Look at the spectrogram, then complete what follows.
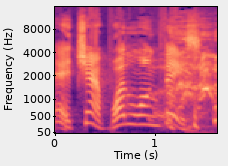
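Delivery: put-on Scottish accent pitched very high. Telling a story, speaker quotes what Jimmy said to a guy; imitating Jimmy's Scottish accent. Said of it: "Jimmy's got his Scottish accent".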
